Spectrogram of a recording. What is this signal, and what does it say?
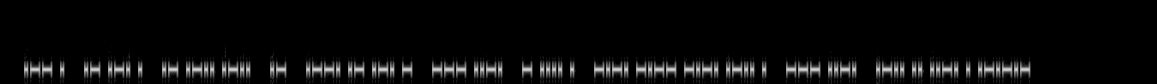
Morse code, heard as a keyed tone, about 40 wpm, 690 Hz. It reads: WE ARE ALL A PART OF THE CYCLE OF LIFE.
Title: Sentences from Top 1000 Words - Review Part 6 - 40wpm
